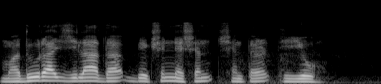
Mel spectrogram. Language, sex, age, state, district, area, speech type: Manipuri, male, 18-30, Manipur, Churachandpur, rural, read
